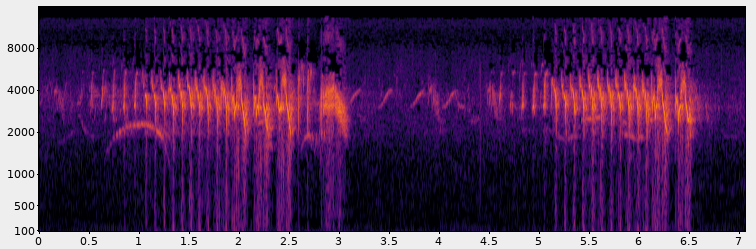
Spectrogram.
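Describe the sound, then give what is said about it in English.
Two bursts of rapid, high-pitched bird chirping, each a quick trilling run of notes, separated by a brief lull of softer scattered tweets. Fairly loud, with no talking. “Where's the bird?”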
